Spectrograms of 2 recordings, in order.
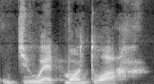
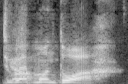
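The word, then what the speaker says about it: Dieu et mon droit: It's actually pronounced as Duet Mon Doigt. I mispronounced. That sounds more French. Yeah, Duet Mon Doigt.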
